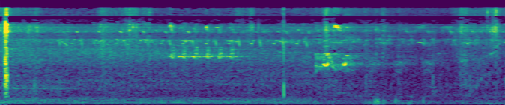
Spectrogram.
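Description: Outdoor ambience with a steady low rumble. A sharp knock comes right at the start, an animal's rapid trill about two seconds in, and a few short chirping calls a little later.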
